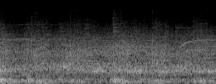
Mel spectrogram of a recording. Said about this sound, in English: The crowd gets louder as the few players still left in the Chapecoense team walk around the pitch, arm in arm.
